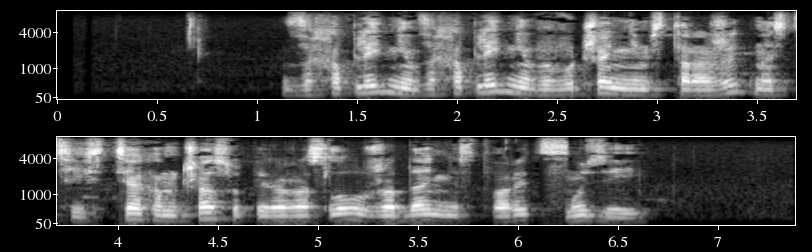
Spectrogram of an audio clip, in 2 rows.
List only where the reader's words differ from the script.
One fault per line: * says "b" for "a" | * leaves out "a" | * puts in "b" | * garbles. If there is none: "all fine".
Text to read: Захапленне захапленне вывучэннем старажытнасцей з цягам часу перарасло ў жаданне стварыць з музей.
all fine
